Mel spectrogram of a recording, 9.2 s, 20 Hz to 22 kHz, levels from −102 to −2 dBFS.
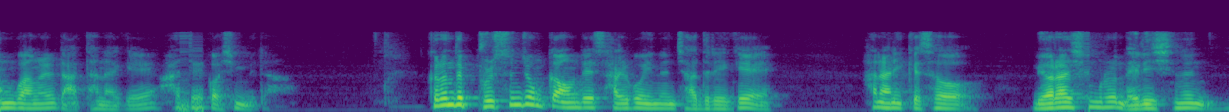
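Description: Bluetooth LC3 compression runs through the whole speech clip and is plainly audible: the upper spectrum sounds thinned and replaced with a grainy, breathy hiss. This is likely the LC3 codec of Bluetooth LE Audio working at a low rate, and the coarseness fits about 32 kbps with 10 ms frames. At that rate the encoder drops much of the high-frequency detail and the decoder fills the gap with shaped noise.

Lost LE Audio frames occur first from 1.34 to 1.52 s, where 140 ms of audio goes missing in gaps scattered over 180 ms. The longest gap lasts about 70 ms. The decoder covers each gap by repeating the last spectrum with randomised signs, so the speech turns into a noisy smear and fades during the longest gap. Two shorter losses follow, 20 ms at 5.48 s and 30 ms at 8.14 s, each heard as a brief grainy blur.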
